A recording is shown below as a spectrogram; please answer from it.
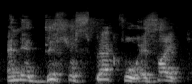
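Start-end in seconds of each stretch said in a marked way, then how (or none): none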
